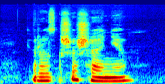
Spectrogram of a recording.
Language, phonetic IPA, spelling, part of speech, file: Polish, [ˌrɔzɡʒɛˈʃɛ̃ɲɛ], rozgrzeszenie, noun, LL-Q809 (pol)-rozgrzeszenie.wav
